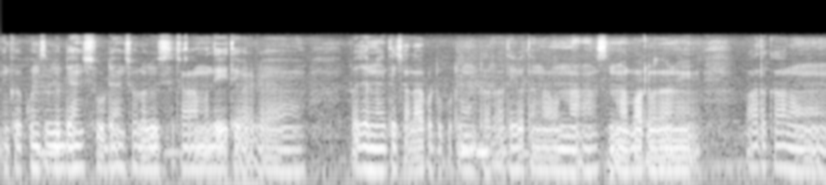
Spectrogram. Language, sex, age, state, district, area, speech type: Telugu, male, 18-30, Andhra Pradesh, Sri Balaji, rural, spontaneous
